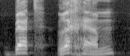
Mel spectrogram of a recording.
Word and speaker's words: Bethlehem: Secondly, Bethlehem, if you want to be a little bit more accurate in the way it's pronounced, Bethlehem, Bethlehem. Can we say that together? Bethlehem. Thank you. I like that. I heard the throaty Bethlehem.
